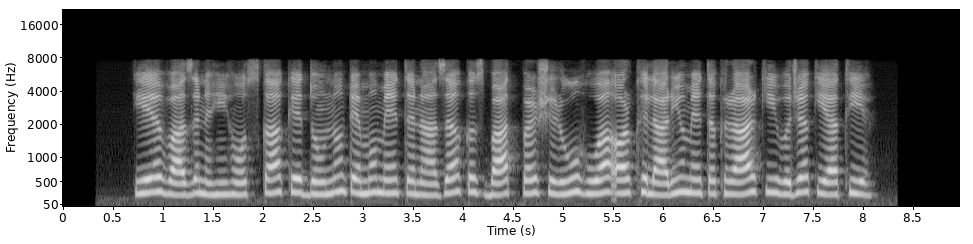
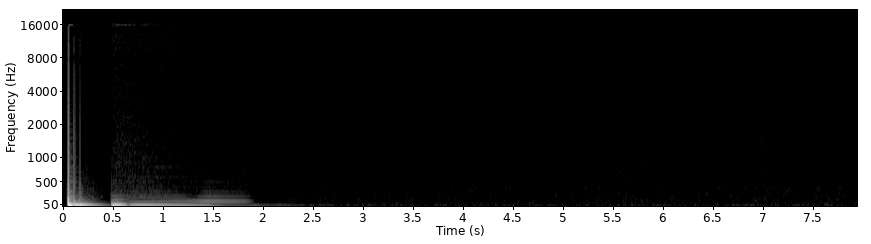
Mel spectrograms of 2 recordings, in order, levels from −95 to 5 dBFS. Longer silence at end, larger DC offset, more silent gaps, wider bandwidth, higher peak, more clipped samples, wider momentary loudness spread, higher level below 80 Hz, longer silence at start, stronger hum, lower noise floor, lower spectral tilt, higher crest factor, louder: second, 0.85 s vs 6.85 s; neither; neither; first, 8 kHz vs 3.8 kHz; first, 0 dBFS vs -4 dBFS; neither; second, 5 LU vs 22 LU; second, -60 dBFS vs -38 dBFS; first, 0.75 s vs 0.05 s; neither; second, -62 dBFS vs -84 dBFS; second, -2 dB/octave vs -7 dB/octave; second, 16 dB vs 26 dB; first, -16 LUFS vs -34 LUFS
